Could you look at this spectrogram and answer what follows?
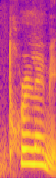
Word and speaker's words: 프톨레미: 그런데 다 똑같은 말이에요 그가 묵음 이기 때문에 쓸 때는 부터 이미 라고 쓰지만 얘길 때는 톨레미 라고 1 거든요 그래서 톨레미 나 포털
